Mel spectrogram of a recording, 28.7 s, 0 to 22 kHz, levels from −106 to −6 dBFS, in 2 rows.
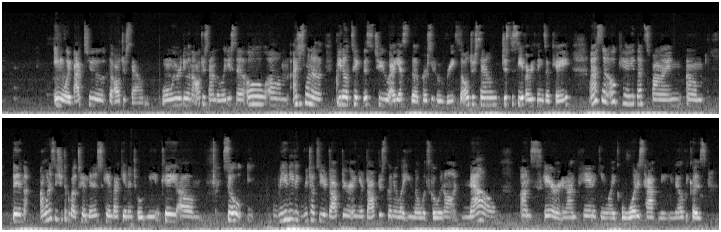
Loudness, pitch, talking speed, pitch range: -30 LUFS, 210 Hz, 200 wpm, 185-300 Hz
